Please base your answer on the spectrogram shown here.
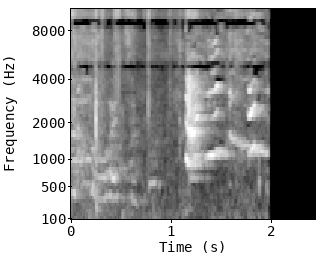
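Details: Adopted American Bully puppy letting out a sharp yelp followed by a rising, wavering whine and a last short squeak, all within two seconds, then silence; faint background voices.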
